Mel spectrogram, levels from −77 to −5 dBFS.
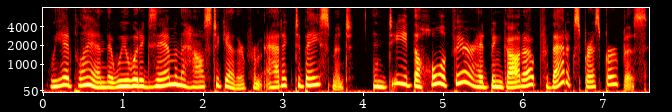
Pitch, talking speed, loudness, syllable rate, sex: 220 Hz, 205 wpm, -18 LUFS, 5.9 syllables/s, female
